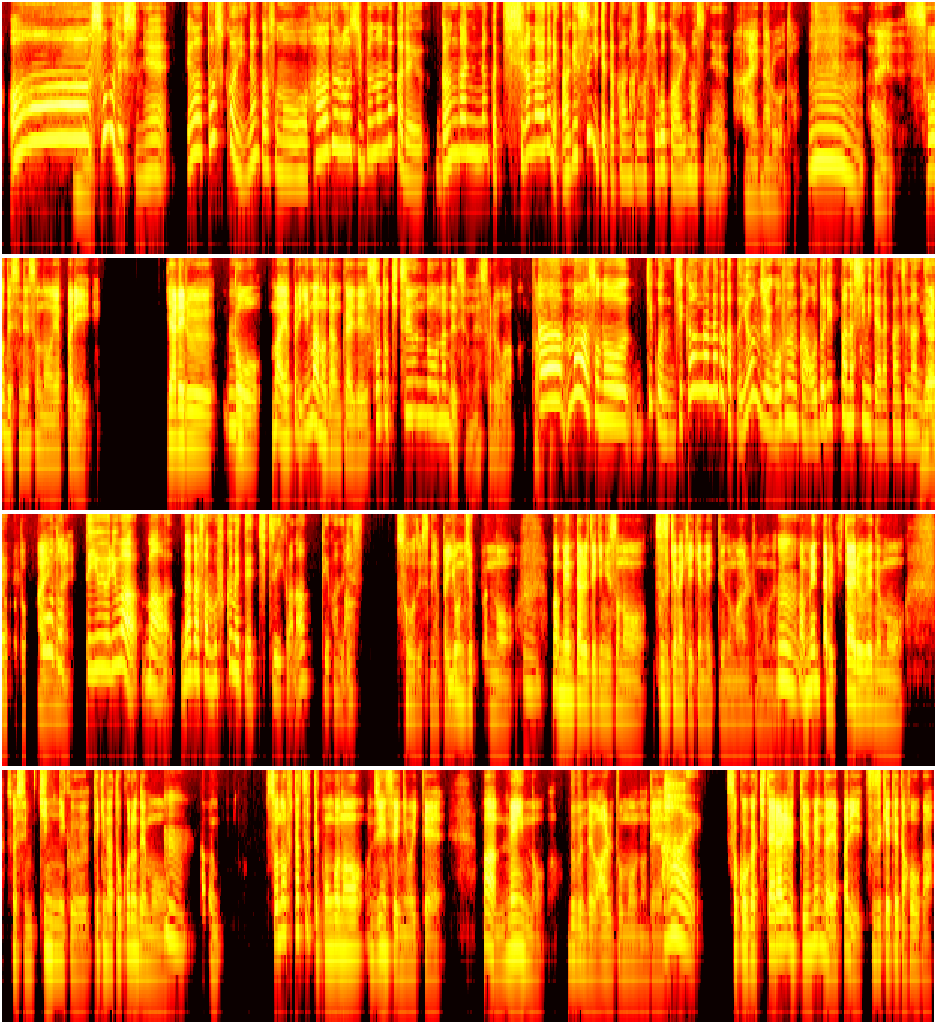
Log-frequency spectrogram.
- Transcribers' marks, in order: unintelligible speech
- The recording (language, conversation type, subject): Japanese, advice, 長いブランクのあとで運動を再開するのが怖かったり不安だったりするのはなぜですか？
